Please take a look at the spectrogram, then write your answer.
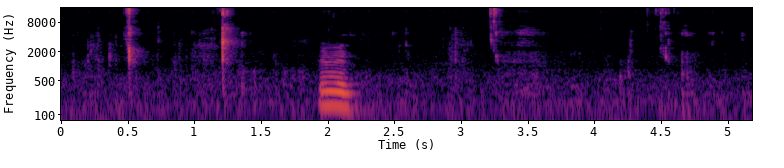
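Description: Someone chews and bites macaroni and cheese seasoned with cayenne pepper, a few sharp close mouth clicks and one louder bite, with no talk.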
